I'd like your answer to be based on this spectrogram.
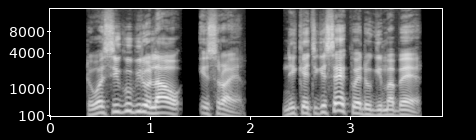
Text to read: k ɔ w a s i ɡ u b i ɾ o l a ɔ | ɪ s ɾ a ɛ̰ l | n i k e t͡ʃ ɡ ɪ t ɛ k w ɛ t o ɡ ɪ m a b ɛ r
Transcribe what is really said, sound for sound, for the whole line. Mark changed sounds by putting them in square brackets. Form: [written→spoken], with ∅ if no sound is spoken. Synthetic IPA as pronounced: [k→t] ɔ w a s i ɡ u b i ɾ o l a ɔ | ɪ s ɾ a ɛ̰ l | n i k e t͡ʃ ɡ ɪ [t→s] ɛ k w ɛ [t→d] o ɡ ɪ m a b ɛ r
